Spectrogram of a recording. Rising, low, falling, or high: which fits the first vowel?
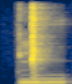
high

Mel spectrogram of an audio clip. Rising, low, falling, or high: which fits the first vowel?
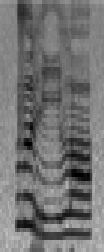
high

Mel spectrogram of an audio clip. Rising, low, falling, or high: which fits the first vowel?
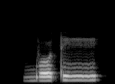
low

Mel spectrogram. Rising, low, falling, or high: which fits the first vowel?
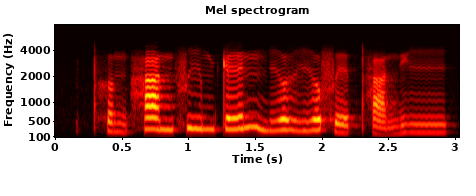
low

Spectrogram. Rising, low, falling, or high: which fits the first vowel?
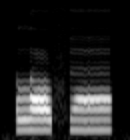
high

